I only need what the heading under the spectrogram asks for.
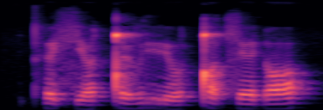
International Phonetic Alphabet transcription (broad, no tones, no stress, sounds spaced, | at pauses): t̪ʰ ɘ sʲ ʌ ǃ ø v rʲ o ǃ ɔ t͡s ɘ ɗ ɔ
